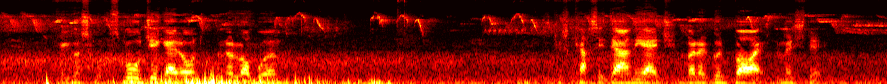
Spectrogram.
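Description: A middle-aged man talks calmly close by, outdoors.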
